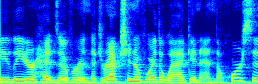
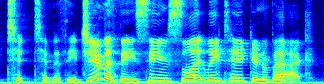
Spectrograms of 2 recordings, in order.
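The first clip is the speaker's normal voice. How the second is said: ordinary talk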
